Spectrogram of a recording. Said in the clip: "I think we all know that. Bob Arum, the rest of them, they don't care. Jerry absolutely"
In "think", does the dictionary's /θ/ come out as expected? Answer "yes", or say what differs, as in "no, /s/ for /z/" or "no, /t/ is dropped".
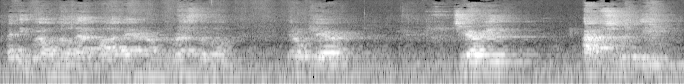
yes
